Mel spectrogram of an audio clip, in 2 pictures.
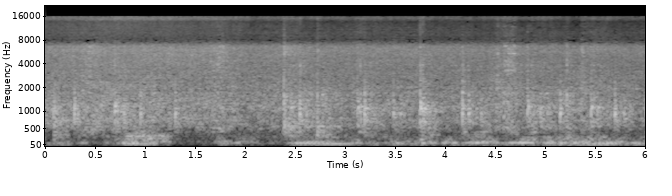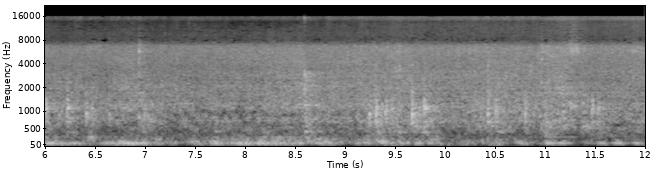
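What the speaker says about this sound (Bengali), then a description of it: "একটু মশলাগুলো দিয়েছি, একটু ভেজে নেওয়া আর কি" Masala spices with Kashmiri chilli powder, a splash of water and melted tomato fry and get stirred in a pan, a steady close sizzle with scraping stir strokes throughout, no talk.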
